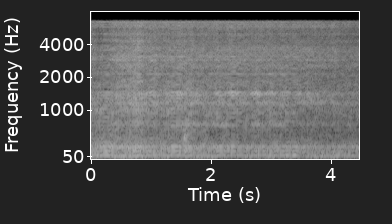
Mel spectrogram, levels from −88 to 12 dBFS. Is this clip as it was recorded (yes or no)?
no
